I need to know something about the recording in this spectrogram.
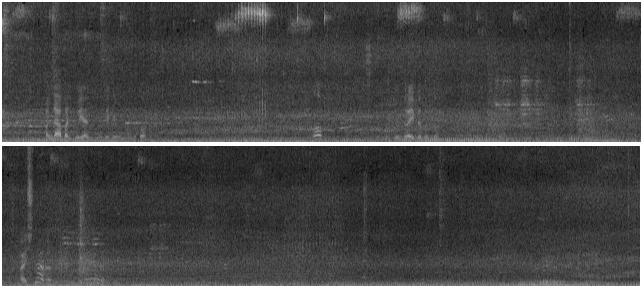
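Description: Motor tricycle and motorbike engines rumble steadily nearby outdoors.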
